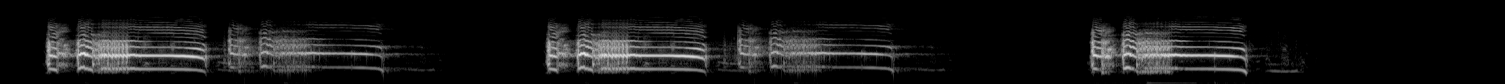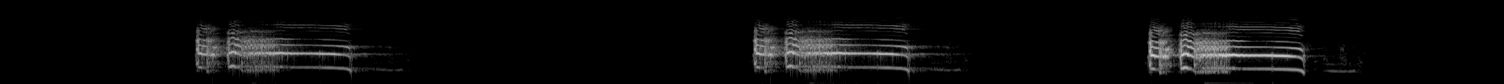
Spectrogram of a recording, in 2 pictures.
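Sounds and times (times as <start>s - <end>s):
rooster crowing: 0.5s - 4.0s, 5.5s - 9.0s, 10.9s - 12.6s, 17.0s - 18.8s, 22.6s - 24.4s, 26.6s - 28.2s.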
